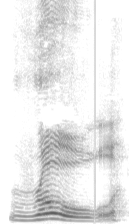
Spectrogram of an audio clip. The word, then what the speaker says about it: roll: The second word is roll.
